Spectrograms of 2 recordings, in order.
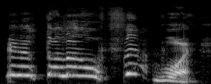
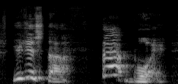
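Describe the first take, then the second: First: Very high, squeaky teasing voice; mocking baby-talk. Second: Said in the usual way. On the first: Streamer belittling a viewer, high mocking squeak. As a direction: taunt in a drawn, tiny high-pitched voice.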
